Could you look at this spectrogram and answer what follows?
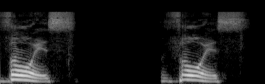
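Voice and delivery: "ভয়েস" with a long vibrating v; buzzed V demo. Shown as a demonstration. Teacher gives a word for V to repeat, buzzing the v. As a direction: lean hard into the v of "ভয়েস". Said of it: "প্রথম বলেন".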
